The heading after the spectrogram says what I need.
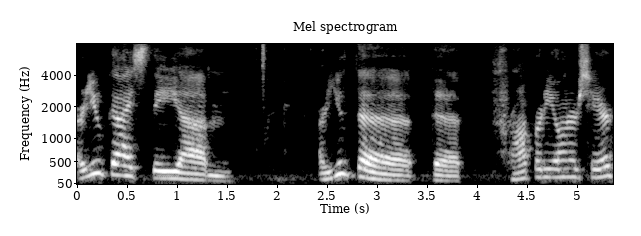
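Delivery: put-on confused tone, feigned uncertainty. Retelling how they would approach people at a property, in a put-on confused tone. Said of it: "my confused tone".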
